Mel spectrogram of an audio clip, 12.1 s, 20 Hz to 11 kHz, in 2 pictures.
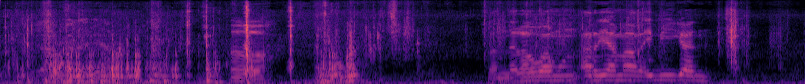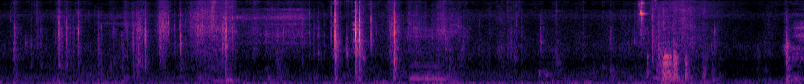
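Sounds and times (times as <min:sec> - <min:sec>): wind and water rumble: 0:00.0 - 0:12.0
fishing gear clicks and knocks: 0:04.8 - 0:12.0.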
